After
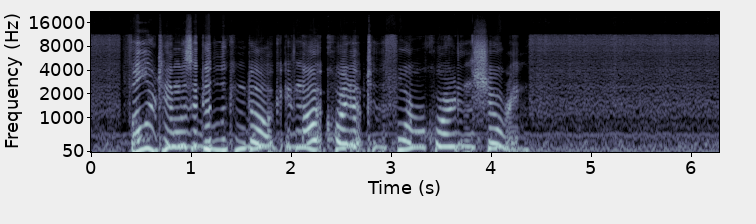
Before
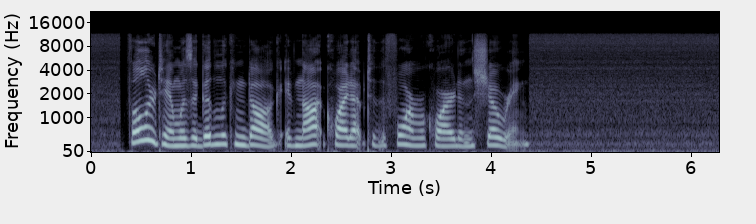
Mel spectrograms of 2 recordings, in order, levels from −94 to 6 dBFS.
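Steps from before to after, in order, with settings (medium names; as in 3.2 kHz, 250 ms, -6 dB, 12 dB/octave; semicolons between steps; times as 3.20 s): frequency shift -300 Hz; dynamic bell 210 Hz, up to +4 dB, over -41 dBFS, Q 1.3; formant-preserving pitch shift +10.5 st; trim +6 dB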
